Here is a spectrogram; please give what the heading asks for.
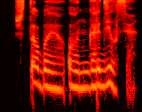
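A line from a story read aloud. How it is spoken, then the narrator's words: Quiet. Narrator (Russian): тихо произнес он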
